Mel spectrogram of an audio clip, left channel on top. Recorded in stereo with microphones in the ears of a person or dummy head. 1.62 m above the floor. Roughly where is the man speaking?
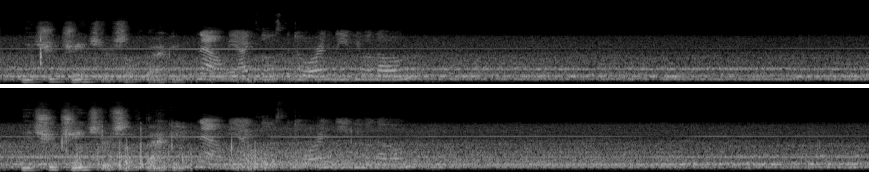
Right.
